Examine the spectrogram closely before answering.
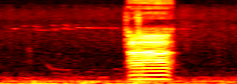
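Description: A young man lets out a short drawn-out exclamation into a close microphone.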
